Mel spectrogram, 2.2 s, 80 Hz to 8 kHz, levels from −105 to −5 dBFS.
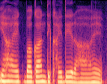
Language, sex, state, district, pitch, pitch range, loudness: Hindi, female, Arunachal Pradesh, Papum Pare, 175 Hz, 155-180 Hz, -14 LUFS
